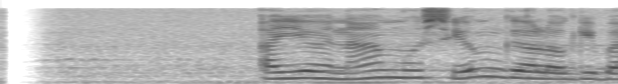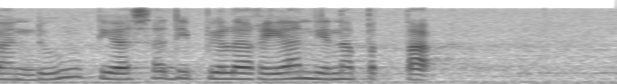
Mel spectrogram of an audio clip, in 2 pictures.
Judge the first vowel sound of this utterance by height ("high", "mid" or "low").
low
